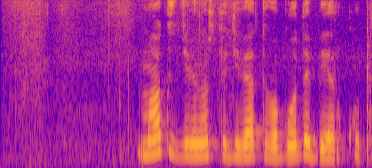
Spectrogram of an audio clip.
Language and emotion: Russian, neutral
